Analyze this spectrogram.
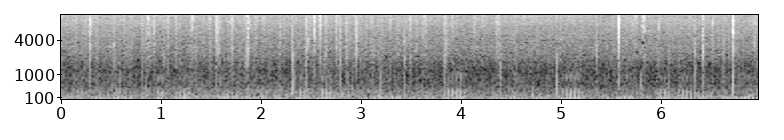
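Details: Steady low purring of a cat in rhythmic breathing waves, a brief dip near the end, against a background of snapping, crackling fire in a fireplace.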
